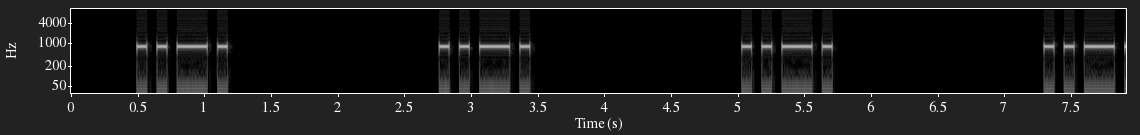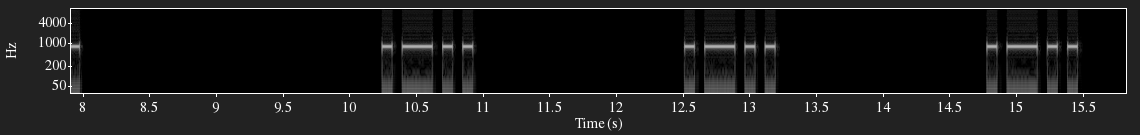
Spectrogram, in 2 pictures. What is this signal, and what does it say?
Morse code, heard as a keyed tone, about 16 wpm, 800 Hz. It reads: F F F F L L L
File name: Basic Letter Groups By7Groups / LFCYQ / LFCYQ@5 f15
